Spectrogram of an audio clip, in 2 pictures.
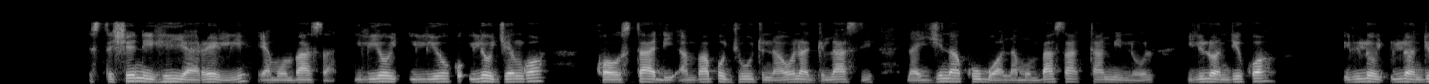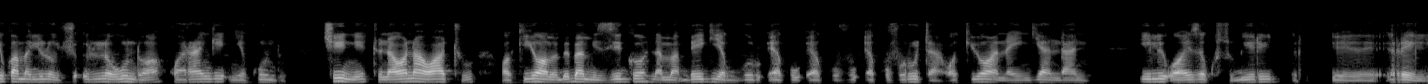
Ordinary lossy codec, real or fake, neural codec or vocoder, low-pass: Opus, 16 kbps; real; none; 7.2 kHz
